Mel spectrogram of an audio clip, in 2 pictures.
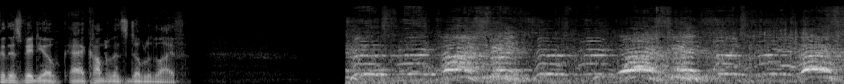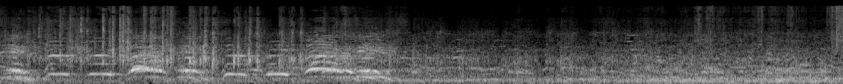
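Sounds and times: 
speech: 0:00.0 - 0:02.0
large street protest crowd chanting and shouting: 0:03.4 - 0:16.8.

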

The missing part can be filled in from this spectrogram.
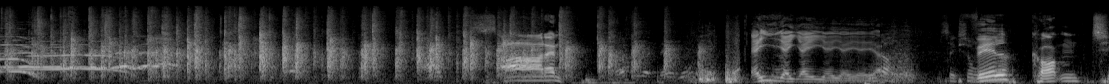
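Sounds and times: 
comedy festival audience clapping for arriving guests: 0:00.0 - 0:07.2
speech: 0:05.4 - 0:06.0, 0:07.6 - 0:11.0.

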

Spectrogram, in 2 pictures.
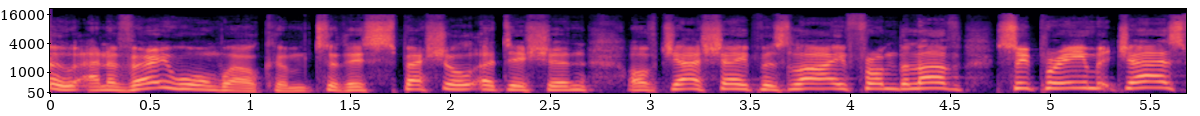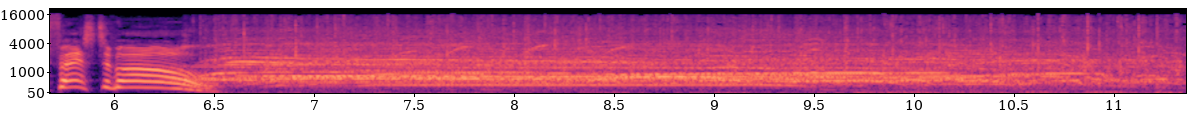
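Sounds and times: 
speech: 0:00.0 - 0:07.1
dense applause at a jazz festival: 0:06.4 - 0:11.3
festival crowd cheering at a jazz festival: 0:06.4 - 0:11.3
high whoops from the festival crowd: 0:06.4 - 0:11.3.

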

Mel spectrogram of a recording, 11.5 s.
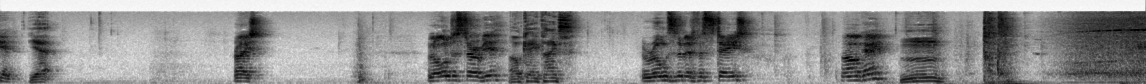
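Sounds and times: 
speech: 0:00.0 - 0:00.6, 0:02.3 - 0:02.7, 0:04.3 - 0:05.8, 0:06.4 - 0:07.6, 0:08.4 - 0:09.6
vacuum cleaner running: 0:10.4 - 0:11.4.

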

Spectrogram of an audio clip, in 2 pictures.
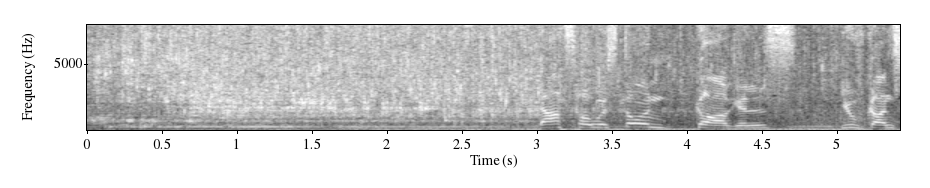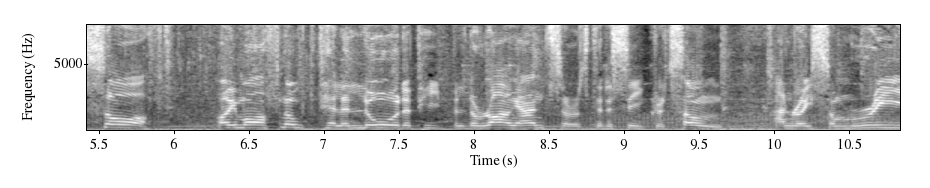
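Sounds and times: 
toilet flushing: 0:00.0 - 0:05.6
speech: 0:03.0 - 0:10.8.

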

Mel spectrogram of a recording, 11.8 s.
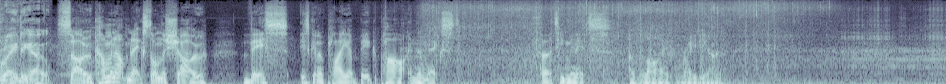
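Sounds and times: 
speech: 0:00.2 - 0:05.9, 0:06.8 - 0:09.1
paper shredder shredding a driving licence: 0:05.2 - 0:11.8.

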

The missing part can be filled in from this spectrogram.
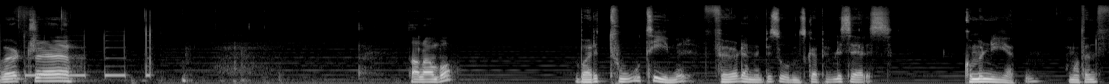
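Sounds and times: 
speech: 0:00.0 - 0:00.9, 0:04.1 - 0:04.6, 0:05.8 - 0:09.0, 0:09.6 - 0:11.0
electronic telephone dialing tones: 0:00.2 - 0:01.6.

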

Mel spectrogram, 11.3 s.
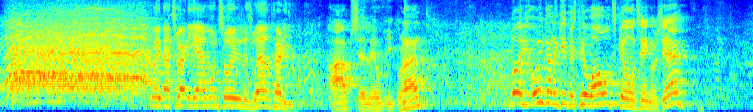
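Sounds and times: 
crowd cheering and whooping: 0:00.0 - 0:02.6
speech: 0:02.3 - 0:06.5, 0:07.6 - 0:10.4
laughter: 0:03.8 - 0:11.2.

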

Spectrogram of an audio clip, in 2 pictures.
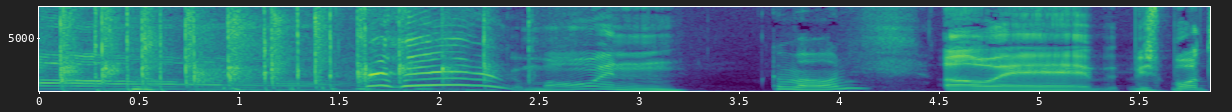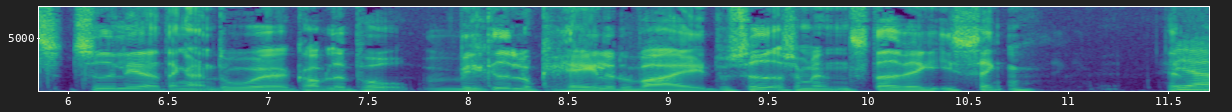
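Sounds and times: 
applause: 0:00.0 - 0:02.6
speech: 0:00.4 - 0:00.7, 0:03.7 - 0:10.9, 0:11.5 - 0:11.6.

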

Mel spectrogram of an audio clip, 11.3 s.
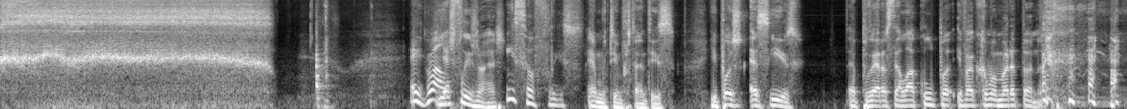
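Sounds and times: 
voice imitating a whipped cream can spraying: 0:00.0 - 0:02.8
faint breathy sounds: 0:00.0 - 0:04.1
speech: 0:04.1 - 0:11.0
laughter: 0:10.4 - 0:11.2.

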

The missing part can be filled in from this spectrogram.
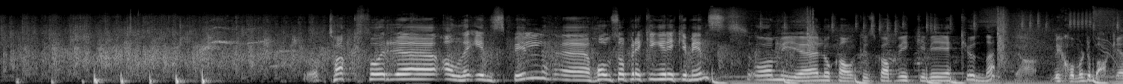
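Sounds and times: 
audience applause: 0:00.0 - 0:07.2
speech: 0:03.1 - 0:11.2.

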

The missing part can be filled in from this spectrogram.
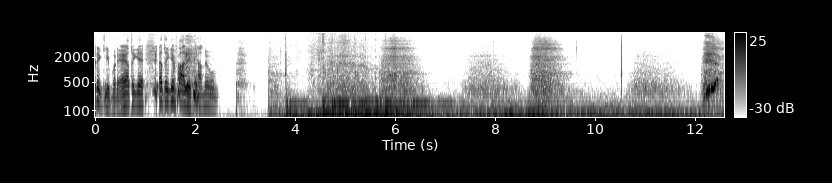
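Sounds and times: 
speech: 0:00.0 - 0:03.0
low steady hum: 0:03.5 - 0:12.5
man breathing in deep sleep: 0:04.7 - 0:12.5.

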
